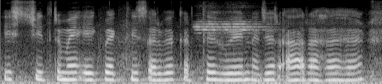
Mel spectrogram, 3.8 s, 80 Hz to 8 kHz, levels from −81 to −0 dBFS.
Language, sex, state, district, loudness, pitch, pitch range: Hindi, female, Jharkhand, Ranchi, -14 LUFS, 230 Hz, 225-240 Hz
